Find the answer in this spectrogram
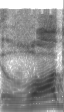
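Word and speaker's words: ض: শুনতে পাই জোরে জোরে পড়বেন ঠিক আছে এই জদ অক্ষরে তিন আলিফ টান কয় আলিফ টান এক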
